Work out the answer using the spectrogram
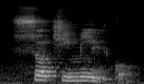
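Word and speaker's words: Xochimilco: Dans ce cas il se prononce comme un « s », par exemple : silophone, sénophobie, sérographie, siphoïde, le nom Siomara, Sochimilco.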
